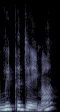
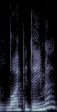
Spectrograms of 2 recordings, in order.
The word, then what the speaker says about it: lipoedema: interests me is that lipadeema Australia specifically changed the pronunciation of lipadeema from lipadema because doctors were calling it lympadeema and the names were too similar. So they deliberately changed their pronunciation of the word to lipadeema to make it different to lympadema.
